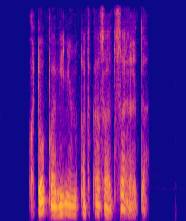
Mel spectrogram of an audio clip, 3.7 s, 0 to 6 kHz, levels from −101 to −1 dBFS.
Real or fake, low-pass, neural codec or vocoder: fake; 5.4 kHz; codec, 16 kHz, 4 kbps, FunCodec, trained on Chinese and English, 50 frames a second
